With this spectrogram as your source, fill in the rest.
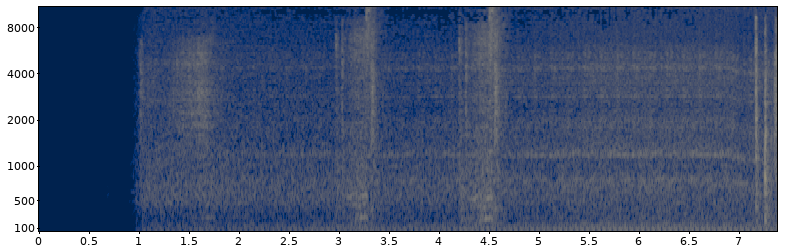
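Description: A car engine rumbles as a car rolls into a driveway.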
